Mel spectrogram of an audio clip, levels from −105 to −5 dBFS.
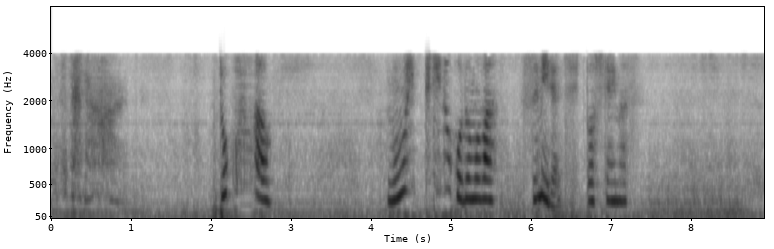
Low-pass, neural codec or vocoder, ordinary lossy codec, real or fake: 7.2 kHz; codec, 16 kHz, 0.3 kbps, FocalCodec; AAC, 16 kbps; fake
